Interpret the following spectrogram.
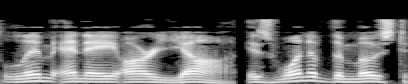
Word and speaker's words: l-Imnarja: Narja, or El Imnarja, pronounced Lim Narja, is one of the most important dates on the Maltese cultural calendar.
